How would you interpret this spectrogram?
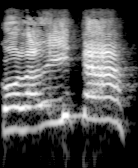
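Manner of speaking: high, hammed-up proclamation; defiant Miami vendor. Miami seller unmoved by the end of gasoline, high and defiant.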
